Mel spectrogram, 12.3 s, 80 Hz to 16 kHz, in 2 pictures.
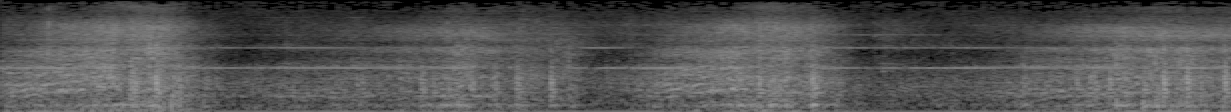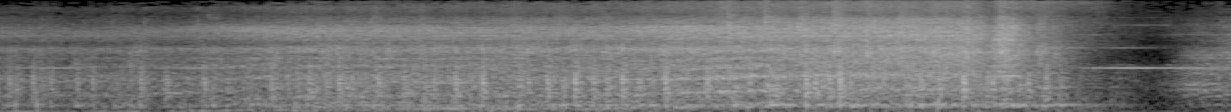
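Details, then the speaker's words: Blue RC Mini Cooper S, new ESC, 2S battery, body shell refitted: motor whine rising with speed and tapping about three per second following wheel speed; owner suspects a flat-spotted tyre amplified by bodywork, which suspension doesn't touch. "this tyre's got a bit of a flat on it which we noticed early on and i think simply with the body work on there it just amplifies the noise it makes"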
